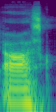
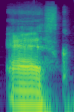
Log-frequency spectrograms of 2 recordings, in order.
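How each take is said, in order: First: आस्क with a long "ah"; British pronunciation. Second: आस्क with the "a" of cat; American pronunciation. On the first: Teacher shows how British read ask, British pronunciation. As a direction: say आस्क as "ahsk". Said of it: "British आस्क पढ़ते हैं". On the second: Teacher shows how Americans read ask, American pronunciation. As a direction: say आस्क as "aesk". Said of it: "American आस्क पढ़ते हैं". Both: Shown as a demonstration.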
